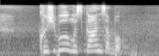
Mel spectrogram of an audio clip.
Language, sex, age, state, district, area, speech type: Urdu, female, 30-45, Bihar, Supaul, rural, spontaneous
